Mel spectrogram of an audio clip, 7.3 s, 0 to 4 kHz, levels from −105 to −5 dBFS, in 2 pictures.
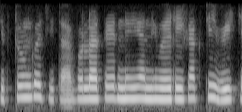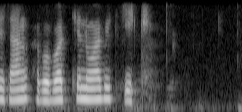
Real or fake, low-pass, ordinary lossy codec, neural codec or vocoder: real; 3.6 kHz; none; none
